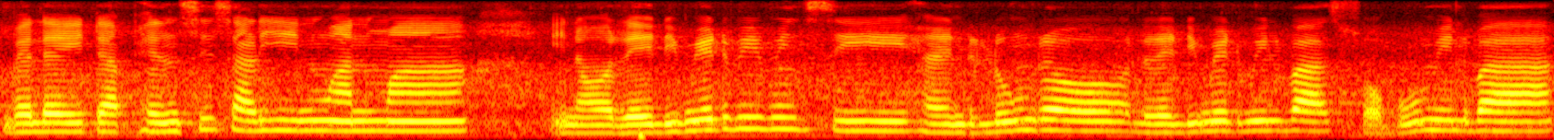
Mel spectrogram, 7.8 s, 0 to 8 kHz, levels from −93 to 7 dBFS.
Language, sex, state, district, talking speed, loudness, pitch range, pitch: Odia, female, Odisha, Sambalpur, 125 wpm, -15 LUFS, 190-215 Hz, 205 Hz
